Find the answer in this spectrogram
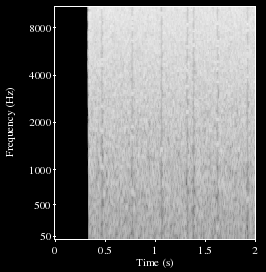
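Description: TV static sound effect: a loud, even white-noise hiss that starts abruptly about a third of a second in, after dead silence.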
